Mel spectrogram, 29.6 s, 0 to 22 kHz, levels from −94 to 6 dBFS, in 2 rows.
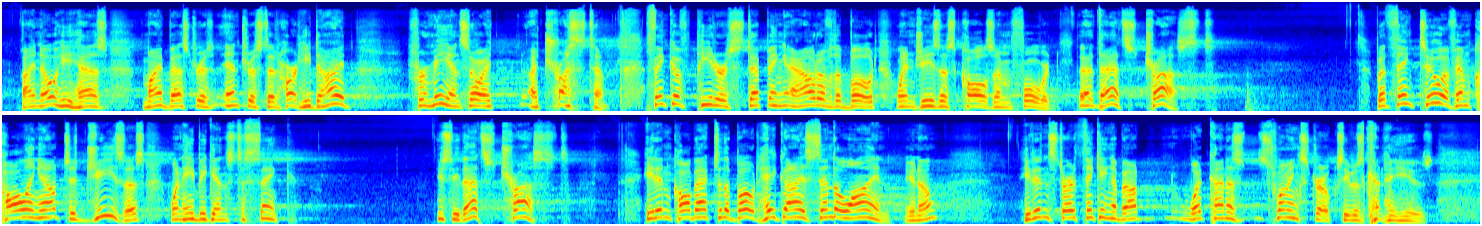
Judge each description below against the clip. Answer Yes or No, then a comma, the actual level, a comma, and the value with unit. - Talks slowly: No, average, 165 wpm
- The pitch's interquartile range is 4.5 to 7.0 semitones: Yes, average, 5.2 semitones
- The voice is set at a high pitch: Yes, high, 225 Hz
